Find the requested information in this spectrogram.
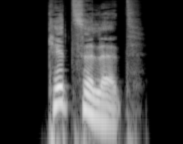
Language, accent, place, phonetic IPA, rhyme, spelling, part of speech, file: German, Germany, Berlin, [ˈkɪt͡sələt], -ɪt͡sələt, kitzelet, verb, De-kitzelet.ogg
- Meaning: second-person plural subjunctive I of kitzeln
